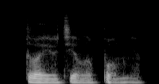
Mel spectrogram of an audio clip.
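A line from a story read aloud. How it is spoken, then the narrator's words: Whisper in ear. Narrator (Russian): прошептал я ей на ухо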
